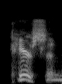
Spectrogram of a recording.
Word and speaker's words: Pehrson: Pitcher for the Aviators, number 12, Ryan Person. I believe is how you say that. Pehrson. He's from Northern Kentucky. Pearson is how they're saying it.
